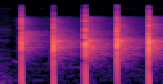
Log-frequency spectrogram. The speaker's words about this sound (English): Who's clapping? Is that Leroy? That's me clapping, fool.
